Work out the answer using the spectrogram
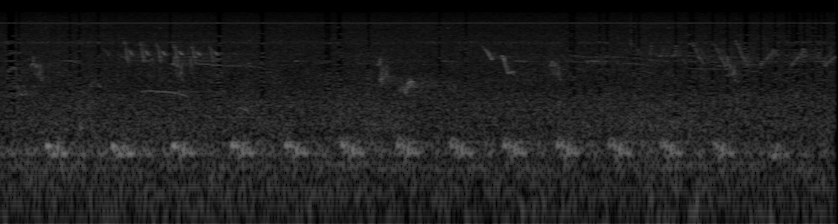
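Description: A greater coucal gives a long, steady run of deep, hollow booming hoots, about two per second; thin chirps and whistles of other birds sound faintly above.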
